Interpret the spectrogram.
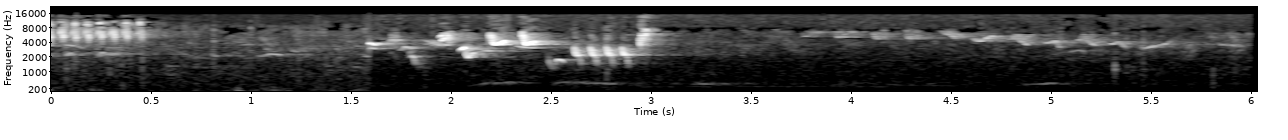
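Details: Nightingale phrases come in bursts: an opening high rapid trill, a loud cluster of chirped and repeated notes, then quieter scattered whistles fading into calm.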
